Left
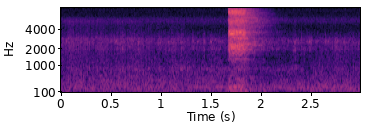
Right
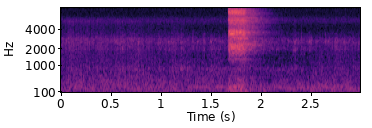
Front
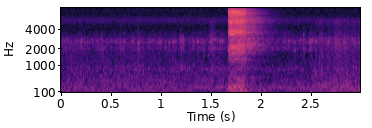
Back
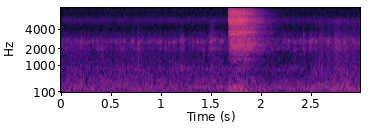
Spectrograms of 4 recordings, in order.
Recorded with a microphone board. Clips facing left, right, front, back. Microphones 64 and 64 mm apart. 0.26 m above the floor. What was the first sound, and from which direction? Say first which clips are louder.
Snoring: even, front 6 dB; straight ahead.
